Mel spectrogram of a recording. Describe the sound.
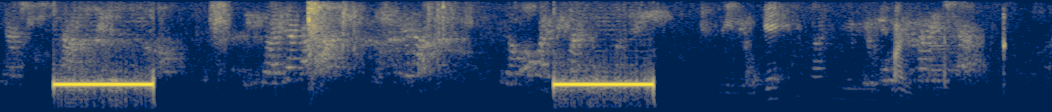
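A telephone tone sounds after a dropped call as two long, steady beeps of about a second each, several seconds apart, with a voice talking quietly between them.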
